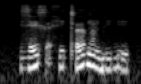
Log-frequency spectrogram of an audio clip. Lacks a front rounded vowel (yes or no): no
